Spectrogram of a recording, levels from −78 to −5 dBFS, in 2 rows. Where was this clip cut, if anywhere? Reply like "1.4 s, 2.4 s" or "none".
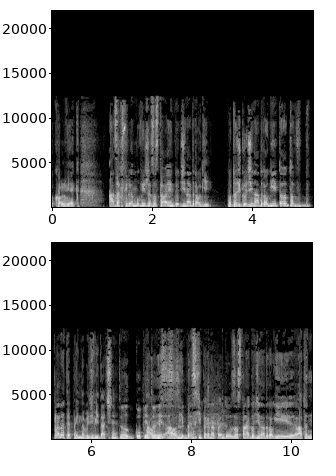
6.6 s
